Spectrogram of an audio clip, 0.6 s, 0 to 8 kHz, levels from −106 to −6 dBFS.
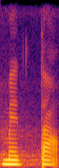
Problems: constant background noise, low volume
